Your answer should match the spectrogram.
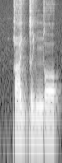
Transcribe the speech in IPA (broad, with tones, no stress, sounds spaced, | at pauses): q a˥ ʎ ɡ ə˥ ʎ ɲ ɔ˥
